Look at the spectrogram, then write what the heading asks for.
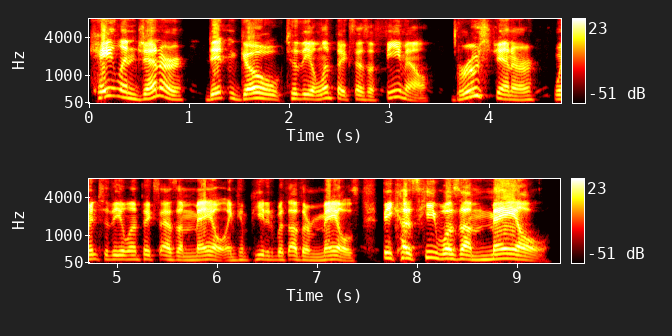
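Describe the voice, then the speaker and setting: A blunt man in his late twenties trades jabs on a casual panel show. He talks in a fairly high register and swears freely. The sound is close and dry. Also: lively intonation, moderate pace, few pauses, a bit bright, dry recording. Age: 20s. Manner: blunt, profane, teasing. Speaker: podcast co-host.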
